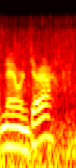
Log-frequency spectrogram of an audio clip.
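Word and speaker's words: Narrandera: little detour at a place called naranda that's how it's pronounced and this Fountain here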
